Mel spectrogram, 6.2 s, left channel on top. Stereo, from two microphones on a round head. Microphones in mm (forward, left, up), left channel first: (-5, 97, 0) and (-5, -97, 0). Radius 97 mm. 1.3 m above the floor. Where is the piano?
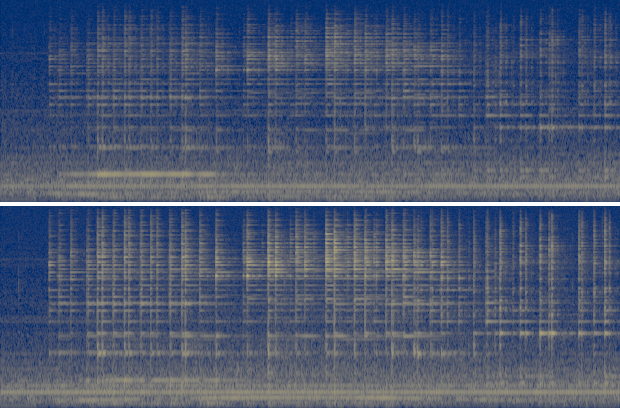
I don't hear a piano.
